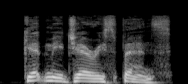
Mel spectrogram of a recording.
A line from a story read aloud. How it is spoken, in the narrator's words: the defendant said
